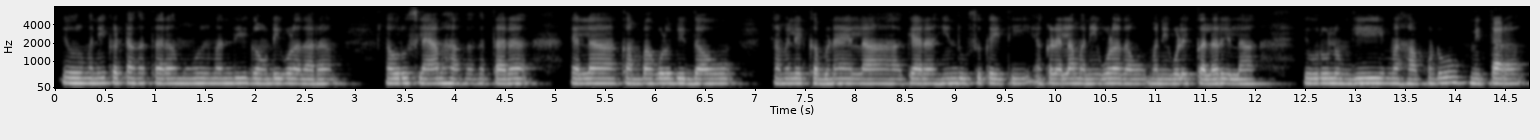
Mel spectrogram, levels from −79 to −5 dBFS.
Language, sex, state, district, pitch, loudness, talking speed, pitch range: Kannada, female, Karnataka, Bijapur, 180 Hz, -29 LUFS, 130 wpm, 175-185 Hz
